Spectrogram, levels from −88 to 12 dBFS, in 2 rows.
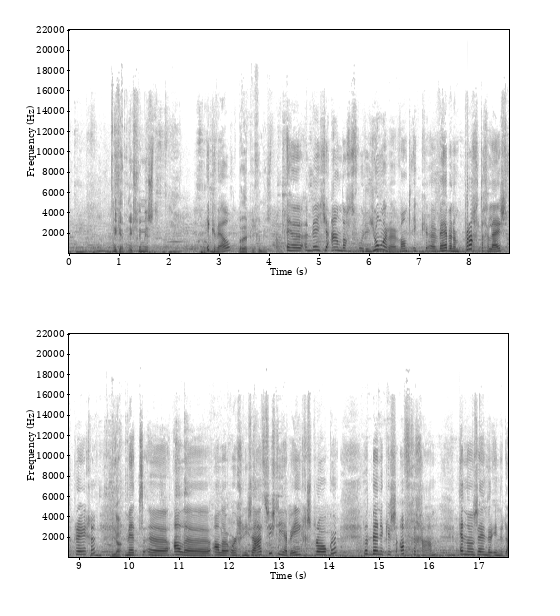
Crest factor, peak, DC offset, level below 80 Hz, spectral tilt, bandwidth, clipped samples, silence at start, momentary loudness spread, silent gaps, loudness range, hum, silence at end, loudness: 20 dB; 0 dBFS; under 0.1%; -60 dBFS; -5.5 dB/octave; 16 kHz; under 0.1%; 0 s; 12 LU; none; 7 LU; none; 0 s; -19 LUFS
